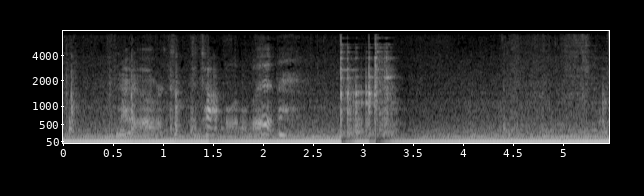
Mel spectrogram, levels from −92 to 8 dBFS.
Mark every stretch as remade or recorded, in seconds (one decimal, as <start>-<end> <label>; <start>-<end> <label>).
0.0-5.5 recorded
